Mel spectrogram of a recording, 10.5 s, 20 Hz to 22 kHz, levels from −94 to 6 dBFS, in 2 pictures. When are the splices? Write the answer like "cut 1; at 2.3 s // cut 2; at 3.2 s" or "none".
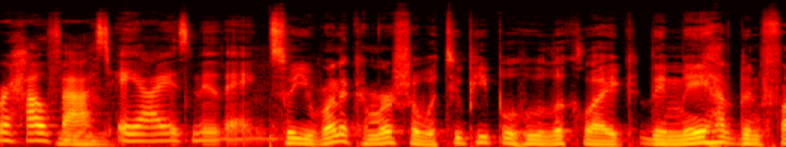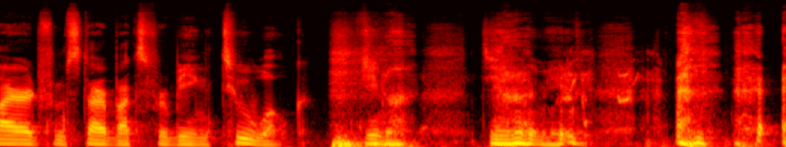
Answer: cut 1; at 1.8 s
